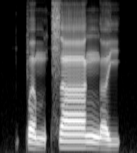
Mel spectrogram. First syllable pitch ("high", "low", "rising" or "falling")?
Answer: low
